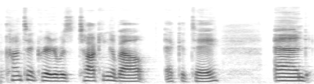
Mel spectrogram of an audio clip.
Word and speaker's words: Hecate: I've just realized I've been saying Hecate. It's Hecate. You don't pronounce the H, right? Hecate.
